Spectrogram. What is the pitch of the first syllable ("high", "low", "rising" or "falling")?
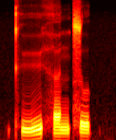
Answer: rising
